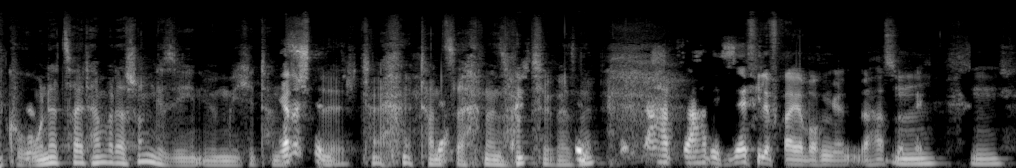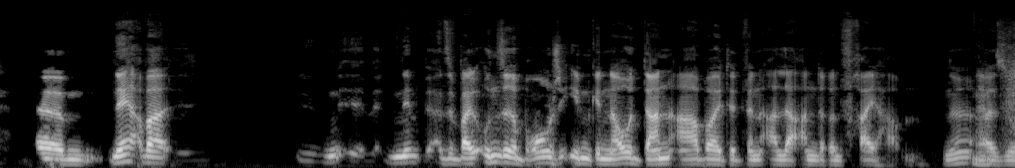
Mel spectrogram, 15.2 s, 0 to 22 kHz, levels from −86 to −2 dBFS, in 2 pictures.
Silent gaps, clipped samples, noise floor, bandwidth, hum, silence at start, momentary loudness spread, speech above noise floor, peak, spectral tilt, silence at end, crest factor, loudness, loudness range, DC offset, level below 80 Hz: none; under 0.1%; -82 dBFS; 14.5 kHz; none; 0 s; 12 LU; 56 dB; -4 dBFS; -5 dB/octave; 0 s; 24 dB; -26 LUFS; 2 LU; under 0.1%; -60 dBFS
